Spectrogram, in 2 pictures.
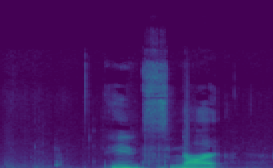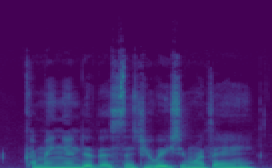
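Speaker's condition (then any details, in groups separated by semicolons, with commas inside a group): Cerebral palsy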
